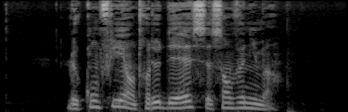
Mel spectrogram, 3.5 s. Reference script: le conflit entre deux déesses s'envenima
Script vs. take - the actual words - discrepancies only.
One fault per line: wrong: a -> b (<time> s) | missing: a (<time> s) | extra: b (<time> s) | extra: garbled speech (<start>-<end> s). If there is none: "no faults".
no faults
